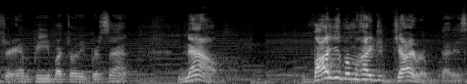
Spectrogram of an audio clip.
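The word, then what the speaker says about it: Volumen Hydrargyrum: you just charge their mp by 20 now volume hydrogen gyrum that is how you say it um the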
